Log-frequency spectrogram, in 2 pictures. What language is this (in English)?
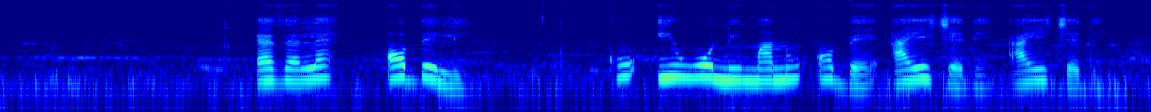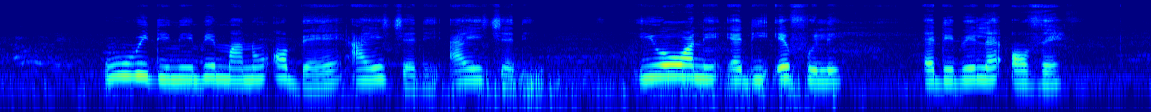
Ikposo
